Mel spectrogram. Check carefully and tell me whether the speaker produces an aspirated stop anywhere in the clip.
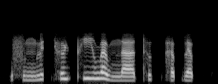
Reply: yes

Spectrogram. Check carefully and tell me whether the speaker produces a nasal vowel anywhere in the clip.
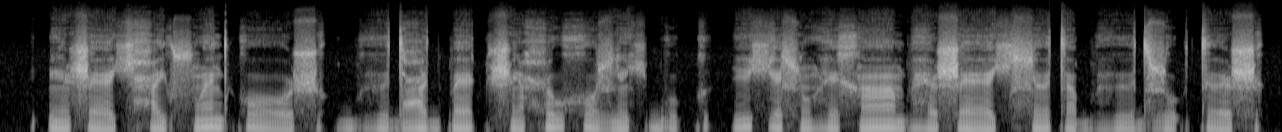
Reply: yes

